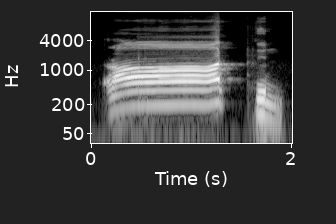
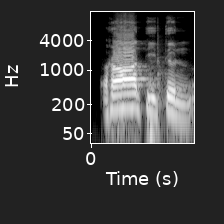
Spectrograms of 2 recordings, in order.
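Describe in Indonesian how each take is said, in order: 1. Dua bunyi d menyatu menjadi satu d ganda. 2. Sebuah vokal memisahkan dua bunyi d. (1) "Ditasjid lagi"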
